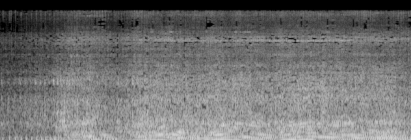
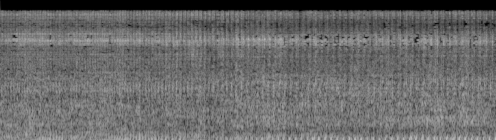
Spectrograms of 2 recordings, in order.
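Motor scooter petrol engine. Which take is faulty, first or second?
second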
